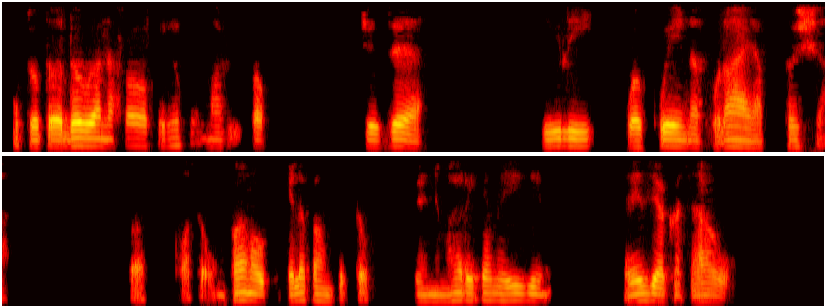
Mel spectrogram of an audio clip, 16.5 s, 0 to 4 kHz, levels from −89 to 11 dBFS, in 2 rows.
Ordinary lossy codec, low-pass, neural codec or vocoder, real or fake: MP3, 24 kbps; 3.6 kHz; codec, 16 kHz, 1 kbps, X-Codec, WavLM features, trained on Multilingual LibriSpeech; fake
